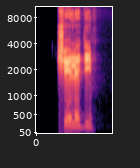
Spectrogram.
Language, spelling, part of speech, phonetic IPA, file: Russian, челяди, noun, [ˈt͡ɕelʲɪdʲɪ], Ru-челяди.ogg
- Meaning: genitive/dative/prepositional singular of че́лядь (čéljadʹ)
